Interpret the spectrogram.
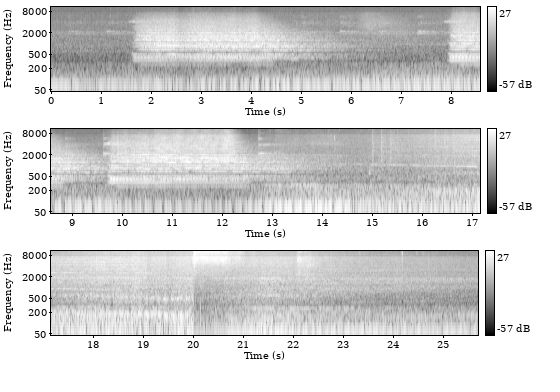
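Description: Norfolk Southern diesel locomotive sounding its multi-chime horn: a long blast, then a short one and another long one, the horn pattern for a grade crossing. Then the locomotive rumbles past close by, its engine and wheels getting louder.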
